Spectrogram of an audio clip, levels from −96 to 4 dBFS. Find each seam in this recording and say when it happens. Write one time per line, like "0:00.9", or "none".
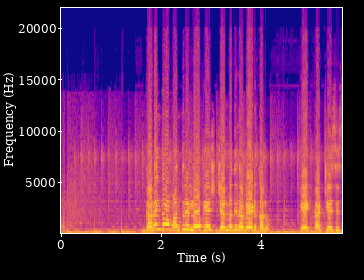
0:01.1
